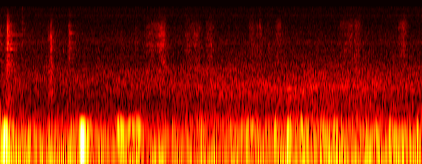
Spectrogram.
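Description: A pen scratches and scribbles across a piece of paper as someone writes down the name of an animal. It is a steady run of soft strokes with a few sharper taps, continuing for several seconds.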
